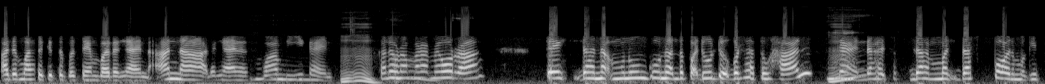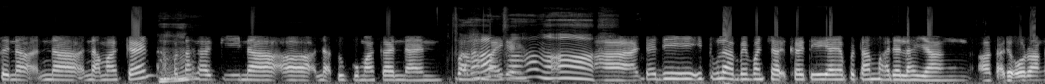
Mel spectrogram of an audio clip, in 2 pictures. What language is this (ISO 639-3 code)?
msa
